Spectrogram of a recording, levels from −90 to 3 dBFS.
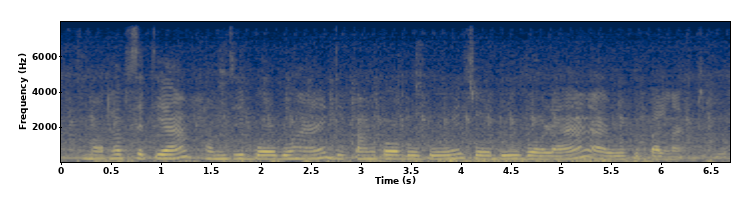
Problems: constant background noise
